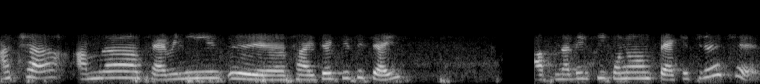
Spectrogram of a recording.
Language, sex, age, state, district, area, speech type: Bengali, female, 18-30, West Bengal, Kolkata, urban, conversation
